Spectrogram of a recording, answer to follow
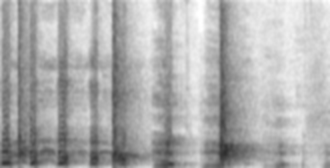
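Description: Men laughing hard in bursts, punctuated by a few sharp hand claps.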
